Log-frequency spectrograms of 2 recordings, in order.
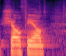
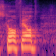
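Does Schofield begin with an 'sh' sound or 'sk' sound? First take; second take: sh; sk. First: The word begins with an 'sh' sound. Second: The word begins with an 'sk' sound. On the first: The speaker calls it right. "Consensus was it's a silent K" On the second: The speaker calls it wrong. "not the Schofield"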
